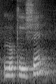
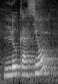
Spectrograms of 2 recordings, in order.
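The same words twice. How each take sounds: First: The word is pronounced with English sounds. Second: The word is pronounced with French sounds. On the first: Where some place is. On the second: A rental of something.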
